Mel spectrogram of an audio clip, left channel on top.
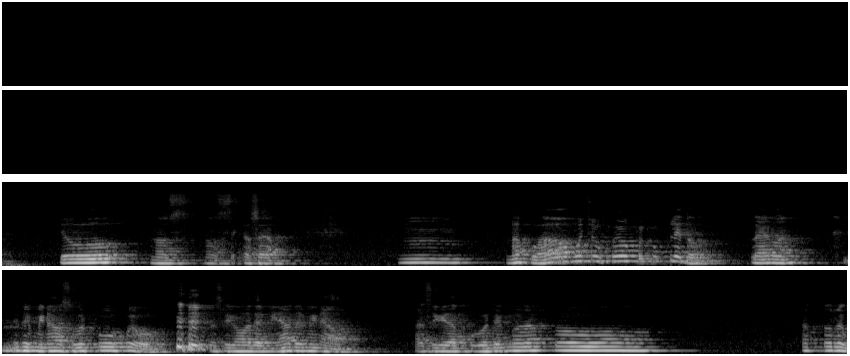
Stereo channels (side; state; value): left; silent; digital silence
